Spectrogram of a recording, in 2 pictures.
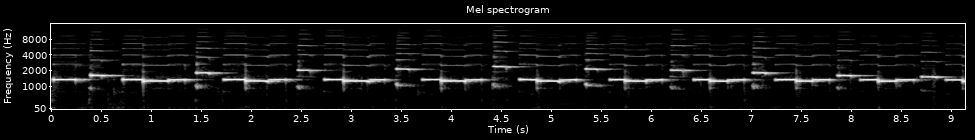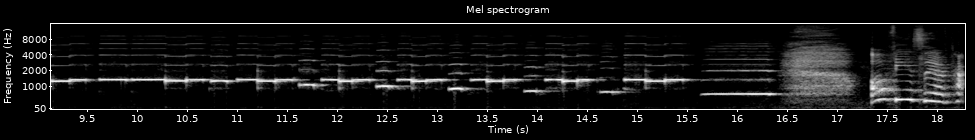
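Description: Recorder playing a practice pattern: one high note repeated over and over, alternating with neighbour notes that climb step by step higher and then step down lower. It ends on a held low note about 16 seconds in. A short burst of noise follows, and a woman starts speaking just before the end.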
